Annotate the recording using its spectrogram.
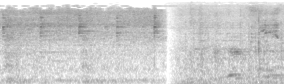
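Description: Faint talk for about the first second, then a sudden cut to the steady low rumble of an excursion train moving along the track, heard from aboard, with people talking over it.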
